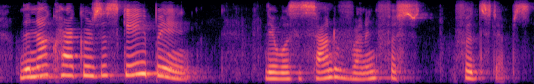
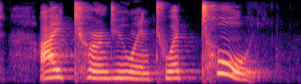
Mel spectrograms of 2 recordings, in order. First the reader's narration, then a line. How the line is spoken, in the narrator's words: exclaimed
